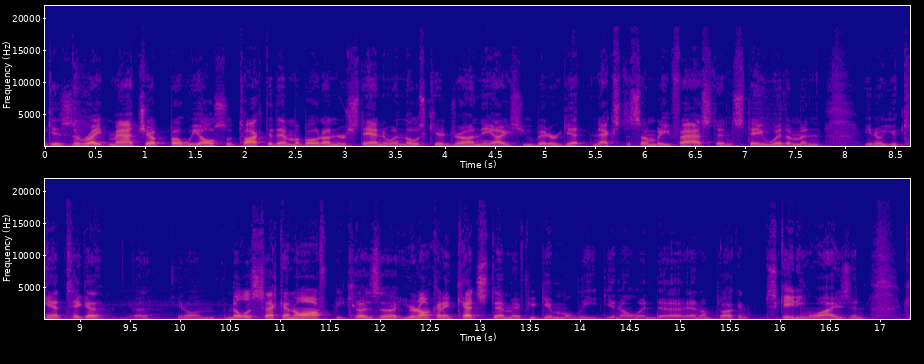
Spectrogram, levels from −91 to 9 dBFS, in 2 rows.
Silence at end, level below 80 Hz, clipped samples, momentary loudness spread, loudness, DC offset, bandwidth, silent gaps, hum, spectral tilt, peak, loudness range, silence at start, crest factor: 0 s; -76 dBFS; under 0.1%; 15 LU; -40 LUFS; under 0.1%; 19 kHz; none; none; -4.5 dB/octave; -16 dBFS; 7 LU; 0 s; 24 dB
